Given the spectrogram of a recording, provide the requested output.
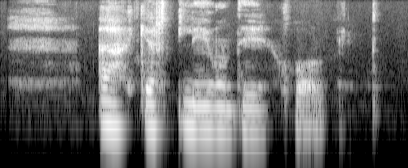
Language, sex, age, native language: Icelandic, male, 10, Icelandic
